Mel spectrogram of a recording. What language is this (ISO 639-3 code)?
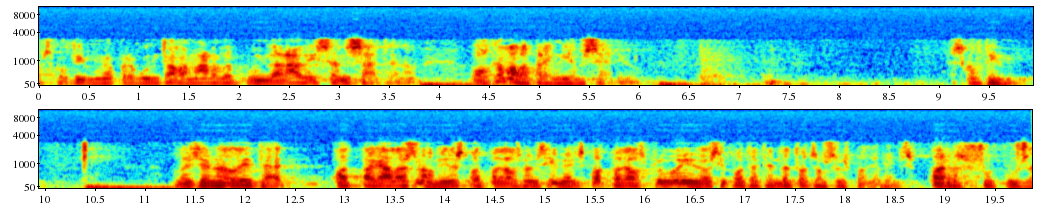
cat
